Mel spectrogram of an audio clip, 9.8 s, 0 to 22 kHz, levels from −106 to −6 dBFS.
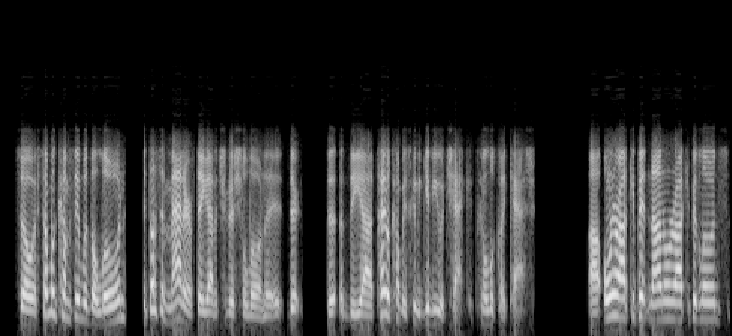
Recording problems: phone-call audio; nothing above 3.5 kHz

